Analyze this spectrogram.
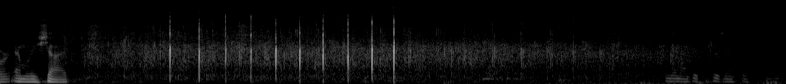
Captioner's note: applause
